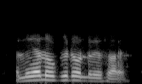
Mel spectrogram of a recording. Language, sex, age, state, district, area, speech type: Malayalam, male, 18-30, Kerala, Wayanad, rural, conversation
